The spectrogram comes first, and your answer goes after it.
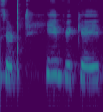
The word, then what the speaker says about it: certificate: Entonces certificate, empezando que certificate va en la segunda sílaba, no me sirve, ¿sí?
